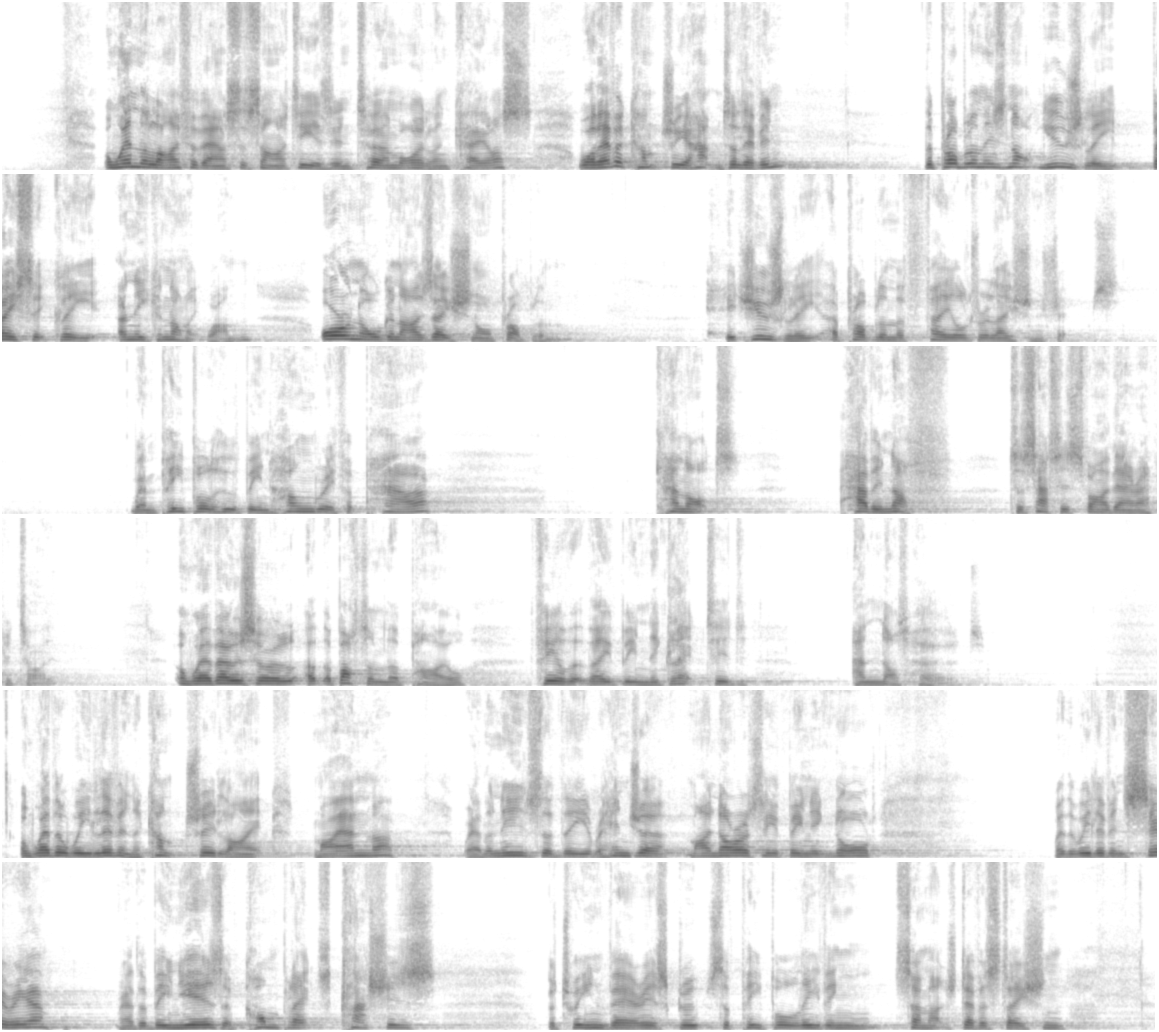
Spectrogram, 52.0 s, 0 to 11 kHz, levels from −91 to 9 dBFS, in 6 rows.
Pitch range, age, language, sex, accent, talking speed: 165-185 Hz, 60-79, English, male, British, 130 wpm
